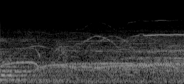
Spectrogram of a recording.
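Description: A stadium crowd in Columbus at a U.S. Women's National Team soccer match against New Zealand, a steady roar of cheering with rising whoops and whistles, dense and continuous over a voice speaking.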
